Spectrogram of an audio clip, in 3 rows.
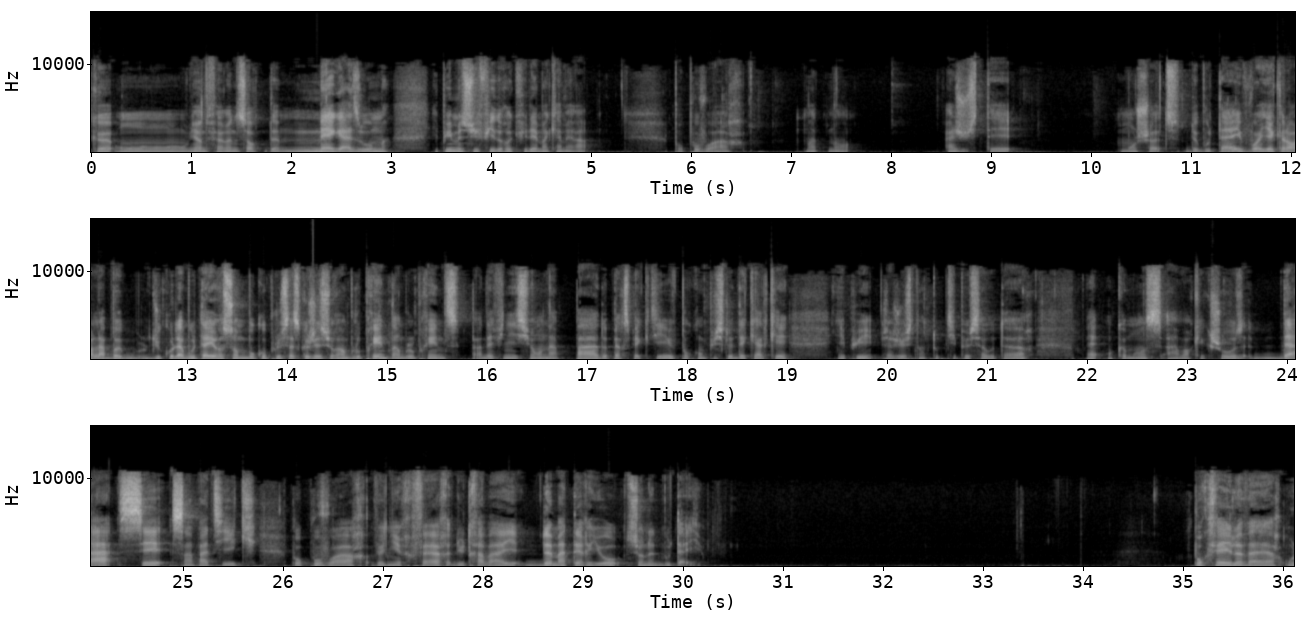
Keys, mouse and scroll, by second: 5.1-6.4 scroll down 4, 6.4 shift+middle click, 6.4 scroll down 1, 6.8-8.0 scroll up 1, 8.0 click, 8.0 scroll up 3, 9.3 scroll up 2, 16.4 click, 21.4 click, 22.1-22.5 scroll down 2, 23.3 click.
